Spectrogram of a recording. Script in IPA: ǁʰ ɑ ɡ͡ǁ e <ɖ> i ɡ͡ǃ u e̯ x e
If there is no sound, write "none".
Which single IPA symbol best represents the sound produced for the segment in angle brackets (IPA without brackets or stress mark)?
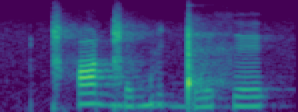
b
